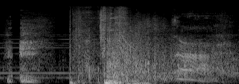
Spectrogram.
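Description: A gunshot cracks loudly.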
